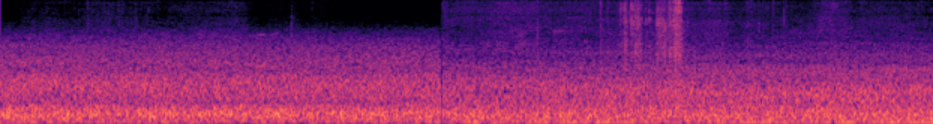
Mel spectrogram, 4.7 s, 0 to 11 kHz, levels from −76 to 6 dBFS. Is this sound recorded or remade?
recorded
